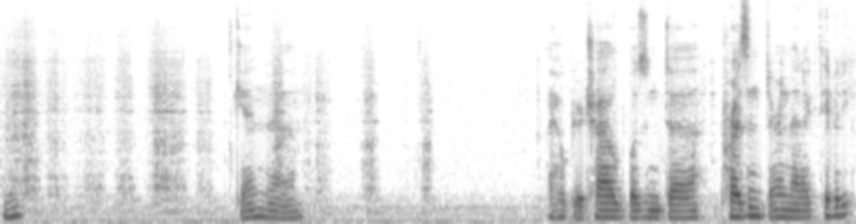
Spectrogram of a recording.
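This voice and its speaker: A man performing an improvised ASMR roleplay monologue in a halting, hesitant, deadpan manner. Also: lowish voice. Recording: clear background noise.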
